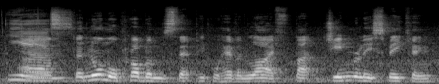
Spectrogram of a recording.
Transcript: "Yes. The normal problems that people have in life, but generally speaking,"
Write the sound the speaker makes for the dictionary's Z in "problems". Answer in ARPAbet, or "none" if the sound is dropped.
Z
